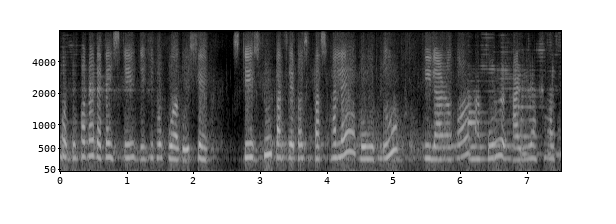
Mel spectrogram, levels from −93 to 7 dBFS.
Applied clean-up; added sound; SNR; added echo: neural separator model SepFormer DNS4.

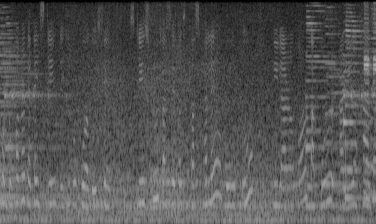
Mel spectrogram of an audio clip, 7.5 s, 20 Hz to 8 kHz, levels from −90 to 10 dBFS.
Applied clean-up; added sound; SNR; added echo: none; Motor vehicle (road) + Plucked string instrument; -1 dB; none.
